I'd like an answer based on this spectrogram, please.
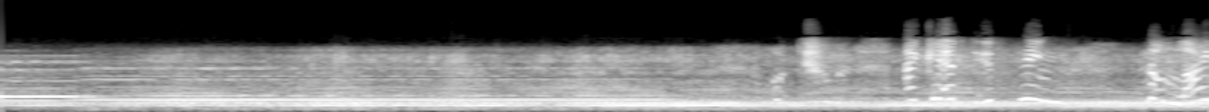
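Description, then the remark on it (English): A propeller airplane engine drones steadily and loudly throughout, a constant humming roar in flight, with voices briefly talking over it near the end. “I don't need lights to land.”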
